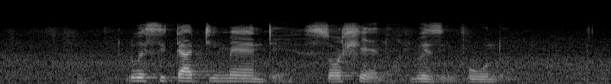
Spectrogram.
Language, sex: Zulu, male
